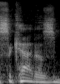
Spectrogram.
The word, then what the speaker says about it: cicada: Cicada. Three syllables. Unstressed, stressed, unstressed,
